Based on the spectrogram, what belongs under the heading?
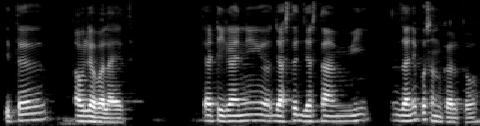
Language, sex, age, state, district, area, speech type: Marathi, male, 18-30, Maharashtra, Wardha, urban, spontaneous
